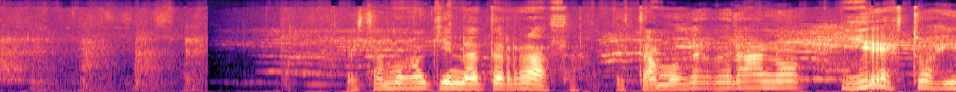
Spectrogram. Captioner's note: children's voices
